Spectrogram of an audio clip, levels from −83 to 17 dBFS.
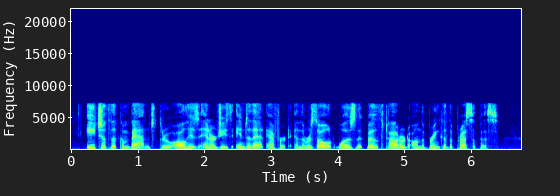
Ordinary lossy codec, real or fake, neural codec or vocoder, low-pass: MP3, 48 kbps; real; none; 7.2 kHz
